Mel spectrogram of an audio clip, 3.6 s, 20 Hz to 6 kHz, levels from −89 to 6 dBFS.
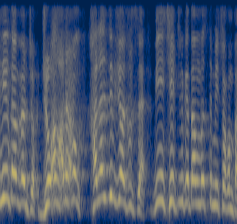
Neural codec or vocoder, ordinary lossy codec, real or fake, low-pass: codec, 24 kHz, 1.2 kbps, DualCodec; none; fake; 5.4 kHz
